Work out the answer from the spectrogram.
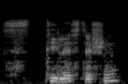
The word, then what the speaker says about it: stilistisch: Das Nachfeld wird dann wichtig, wenn Teile der Aussage aus stilistischen, the most elegant style of German doesn't palatalize this S here at the beginning.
